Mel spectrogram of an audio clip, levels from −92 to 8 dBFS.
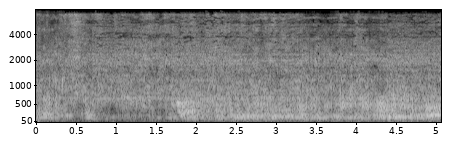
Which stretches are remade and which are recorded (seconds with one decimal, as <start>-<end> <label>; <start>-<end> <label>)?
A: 0.0-0.7 remade; 0.7-1.1 recorded; 1.1-1.7 remade; 1.7-2.4 recorded; 2.4-4.4 remade; 4.4-5.1 recorded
